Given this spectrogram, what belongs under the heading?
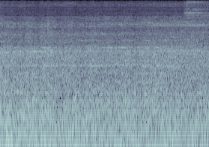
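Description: Riding aboard a tram in Milan: a steady, loud rolling rumble with a rattling, hissing wash of wheel and car noise that holds constant throughout.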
